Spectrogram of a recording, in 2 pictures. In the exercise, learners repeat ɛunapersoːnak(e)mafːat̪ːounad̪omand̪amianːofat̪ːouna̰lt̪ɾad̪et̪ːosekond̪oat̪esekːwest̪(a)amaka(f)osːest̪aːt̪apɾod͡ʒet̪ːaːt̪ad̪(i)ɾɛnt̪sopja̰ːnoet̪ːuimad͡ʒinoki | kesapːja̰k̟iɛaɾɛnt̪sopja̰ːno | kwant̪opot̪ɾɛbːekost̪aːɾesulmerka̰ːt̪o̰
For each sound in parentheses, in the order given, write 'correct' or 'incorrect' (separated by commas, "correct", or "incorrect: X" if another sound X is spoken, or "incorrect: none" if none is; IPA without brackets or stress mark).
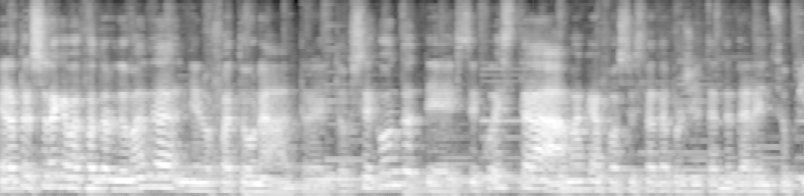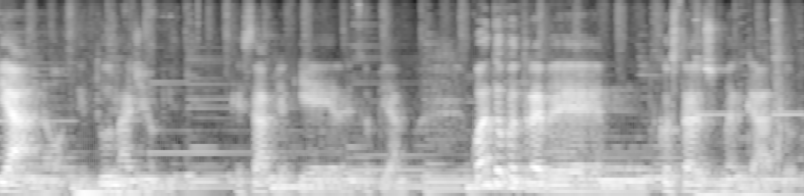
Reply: correct, correct, correct, incorrect: a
